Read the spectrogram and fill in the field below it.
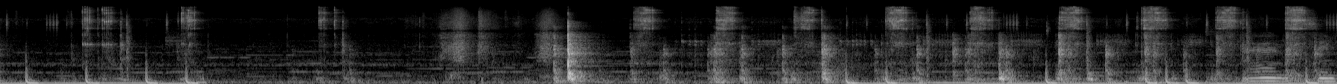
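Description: A ratchet wrench working a deep socket to press a worn bushing out of a shock absorber eye, heard as close, irregular clicks and metallic clunks with short pauses between strokes.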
